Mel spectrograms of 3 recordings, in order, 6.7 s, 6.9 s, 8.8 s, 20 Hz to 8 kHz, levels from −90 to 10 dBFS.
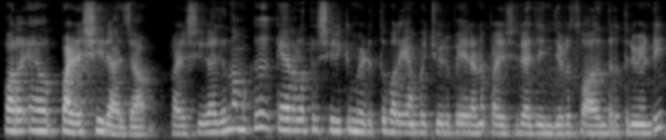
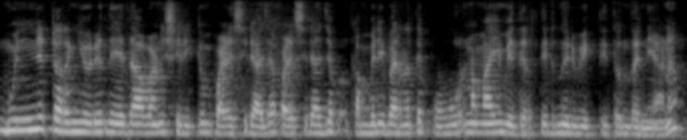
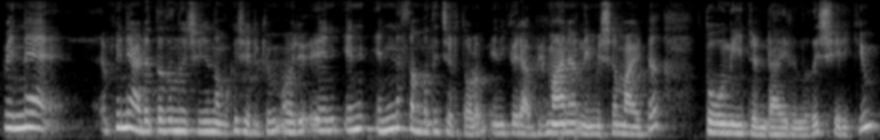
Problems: none marked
